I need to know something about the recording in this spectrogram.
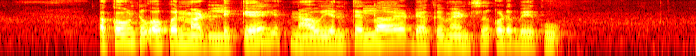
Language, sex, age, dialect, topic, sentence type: Kannada, female, 36-40, Coastal/Dakshin, banking, question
